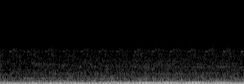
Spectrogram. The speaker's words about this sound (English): And a little bit of traffic here as we try to get on to the Lincoln Tunnel extension.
